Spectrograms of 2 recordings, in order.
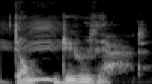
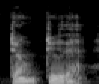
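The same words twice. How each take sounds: First: Slow hushed whisper; whispered warning. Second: Said in the usual way. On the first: Acted. Preacher whispers a warning to the congregation. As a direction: breathe the warning, no voice.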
